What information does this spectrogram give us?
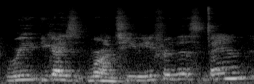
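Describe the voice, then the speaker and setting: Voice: mid-range voice, normal speed, background noise. A podcast host who chimes in with short reactions and steers the talk with questions. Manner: brief interjections, guiding questions. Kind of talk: casual interview. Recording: roomy, mic at a distance.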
